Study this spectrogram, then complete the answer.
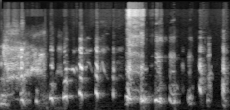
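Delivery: long high laugh; high burst of laughter. Real, not acted. Laughs at the joke.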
